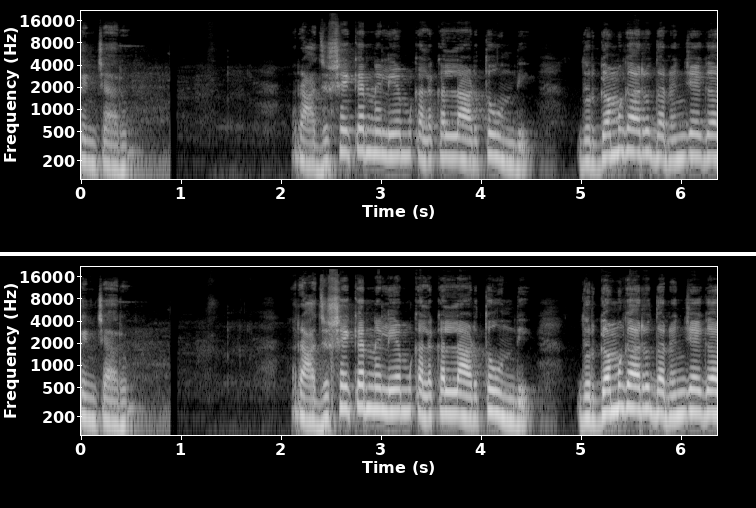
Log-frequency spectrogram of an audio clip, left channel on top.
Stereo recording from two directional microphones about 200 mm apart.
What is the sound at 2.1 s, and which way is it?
Speech, 45° right (ahead or behind).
